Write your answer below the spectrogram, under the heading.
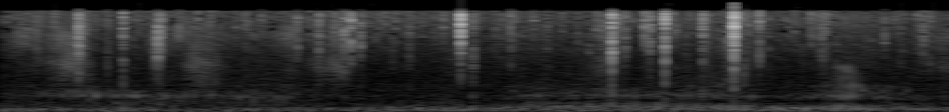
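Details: Cream-coloured kitten and its mother sleeping side by side before a warm fireplace, purring together: a steady low rumble throughout, with sharp crackles and pops from the burning fire scattered over it.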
